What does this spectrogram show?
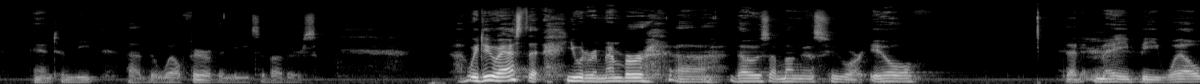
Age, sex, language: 50-69, male, English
